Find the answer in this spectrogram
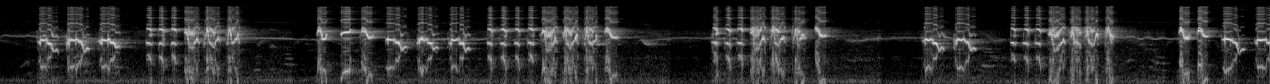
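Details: Oriental magpie-robin delivering a fast 'nembak speed roll' lure song: five tight bursts of rapid ticking and rattling notes, each run closing with a high falling whistle, separated by short pauses and steady throughout.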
